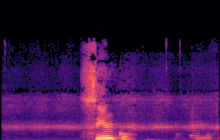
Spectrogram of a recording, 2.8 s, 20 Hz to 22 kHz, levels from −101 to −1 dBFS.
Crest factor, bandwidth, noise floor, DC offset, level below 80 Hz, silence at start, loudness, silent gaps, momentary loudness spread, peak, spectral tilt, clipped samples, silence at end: 18 dB; 16 kHz; -50 dBFS; under 0.1%; -60 dBFS; 1.05 s; -17 LUFS; none; 26 LU; -4 dBFS; -2.5 dB/octave; under 0.1%; 0 s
